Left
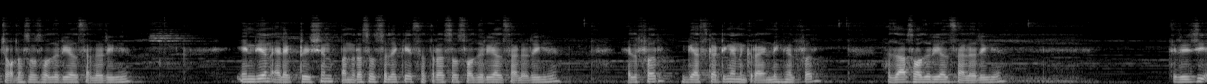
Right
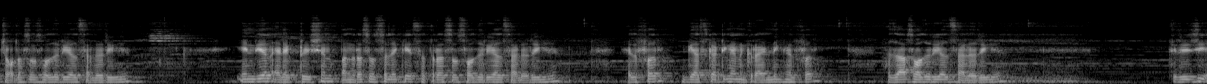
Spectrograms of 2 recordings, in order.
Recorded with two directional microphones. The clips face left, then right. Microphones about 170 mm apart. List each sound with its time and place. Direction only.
0.0 s a man's voice: 25° left (ahead or behind)
2.4 s a man's voice: 30° left (ahead or behind)
11.7 s a man's voice: 25° left (ahead or behind)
